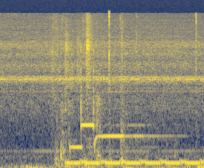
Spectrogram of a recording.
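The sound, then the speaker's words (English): Electronic phone ringtone tones: a pair of short high beeps, then a sustained steady tone over a low, pulsing buzz that repeats evenly throughout, fairly loud and without talk. “everybody phone ring? Why you up with that phone?”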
